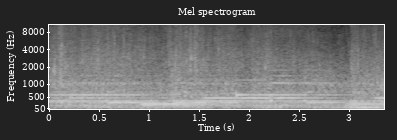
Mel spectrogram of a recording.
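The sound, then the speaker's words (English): Water bubbles and churns steadily in a tub, a continuous, fairly loud frothing with a low hum running underneath and no voices. “This is just a tub. But where are the bubbles coming from?”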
